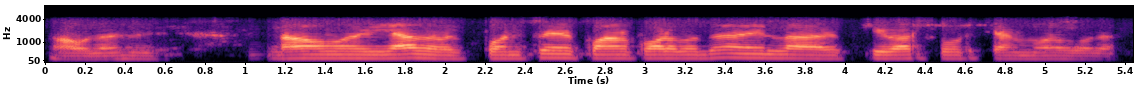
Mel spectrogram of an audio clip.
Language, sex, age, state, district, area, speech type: Kannada, male, 18-30, Karnataka, Gadag, urban, conversation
